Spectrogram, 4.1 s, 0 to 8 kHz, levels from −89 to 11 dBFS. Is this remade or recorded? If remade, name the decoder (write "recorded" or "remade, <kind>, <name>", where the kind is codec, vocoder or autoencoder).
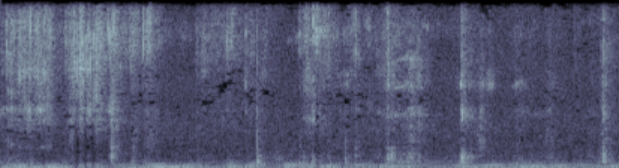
recorded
